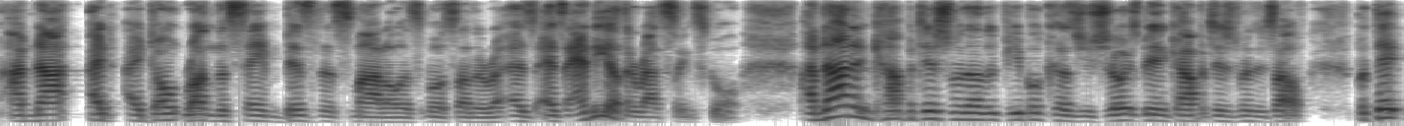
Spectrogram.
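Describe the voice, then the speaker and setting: A man with a Michigan accent speaks as a podcast guest, his voice bright and forceful at an ordinary pitch. He talks confidently and promotionally, often stopping to restart a sentence mid-thought. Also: gravelly. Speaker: wrestling school head, guest. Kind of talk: podcast interview.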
